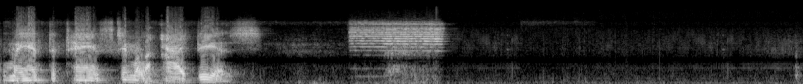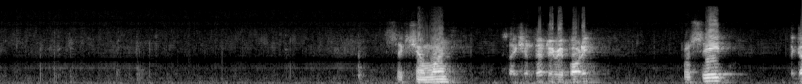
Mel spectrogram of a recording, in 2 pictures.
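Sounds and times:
film soundtrack hiss and crackle: 0.0 - 16.0
loud electric buzz: 0.0 - 16.0.

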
